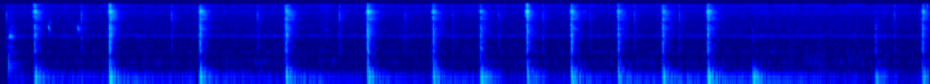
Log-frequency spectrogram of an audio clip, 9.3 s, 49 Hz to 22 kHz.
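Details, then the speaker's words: Asus Zenbook 14 UM425, Ryzen 5 4500U: sharp plasticky clacks about once a second, each tap near the bottom of the trackpad giving a loose rattling click; rattle disappears tapping higher up. "the track pad is big and wide in size but the most obvious thing here is when tapping that you hear this rattling sound"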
